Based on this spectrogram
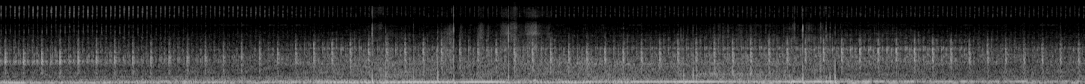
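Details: Kia Ceed 1.6 four-cylinder at 62,000 km, idling with a light, irregular ticking knock over steady hum; cause not yet pinned down.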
